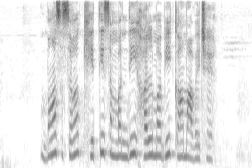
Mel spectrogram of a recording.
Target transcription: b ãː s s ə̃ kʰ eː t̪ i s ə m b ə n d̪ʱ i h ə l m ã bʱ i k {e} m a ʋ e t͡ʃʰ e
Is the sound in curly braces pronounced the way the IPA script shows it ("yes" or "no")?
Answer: no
